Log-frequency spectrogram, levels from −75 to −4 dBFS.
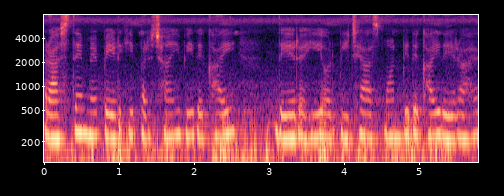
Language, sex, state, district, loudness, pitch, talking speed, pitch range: Hindi, female, Uttar Pradesh, Varanasi, -17 LUFS, 225 Hz, 175 wpm, 220-235 Hz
